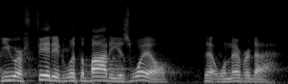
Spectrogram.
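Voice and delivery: normal talking voice

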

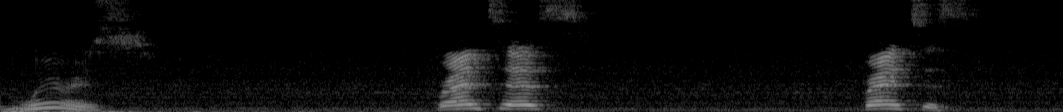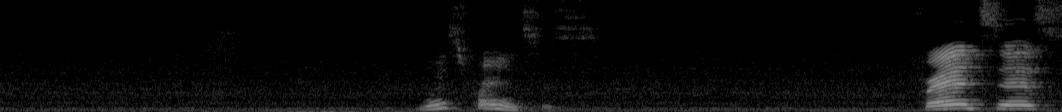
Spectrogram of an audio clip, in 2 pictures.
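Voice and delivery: high, soft sing-song call to a pet cat. Real, not acted. Calling for the cat Francis.

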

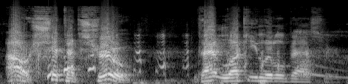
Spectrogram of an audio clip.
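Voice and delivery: loud, laughing burst of delight. Real, not acted. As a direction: crack up and shout it out with glee. Delighted at baby's parade birthday.

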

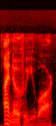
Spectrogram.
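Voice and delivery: low, quiet tough-woman menace; understated badass threat. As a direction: drop low and soft, act unimpressed. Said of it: "she has to be badass and say".

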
